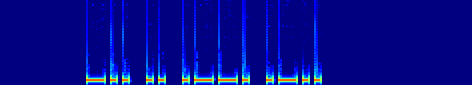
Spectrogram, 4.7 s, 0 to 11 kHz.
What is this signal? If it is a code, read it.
Morse code, heard as a keyed tone, about 20 wpm, 700 Hz. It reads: DIPL
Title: Build A Word - 2 Letters At A Time - 8-Letter Words - 20wpm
